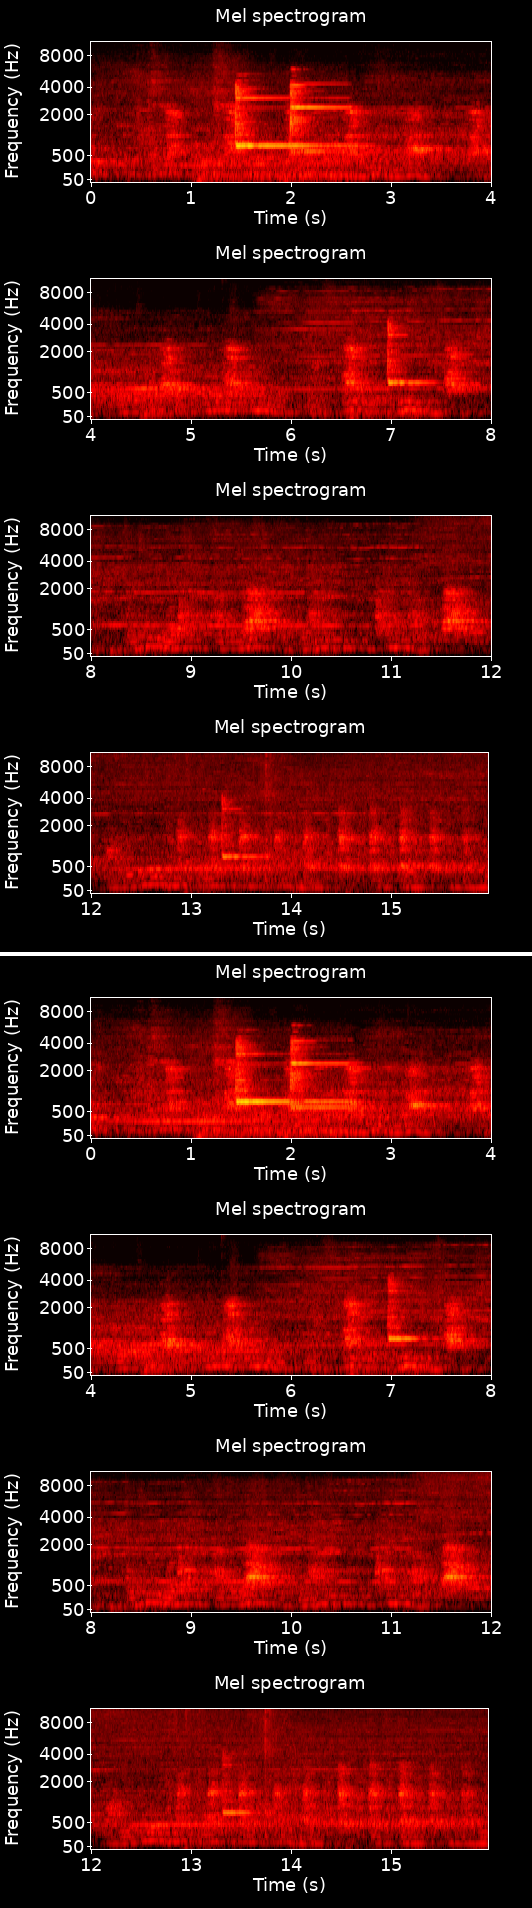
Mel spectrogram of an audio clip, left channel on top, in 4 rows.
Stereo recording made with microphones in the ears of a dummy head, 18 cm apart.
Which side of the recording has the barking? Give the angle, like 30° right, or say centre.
30° right.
